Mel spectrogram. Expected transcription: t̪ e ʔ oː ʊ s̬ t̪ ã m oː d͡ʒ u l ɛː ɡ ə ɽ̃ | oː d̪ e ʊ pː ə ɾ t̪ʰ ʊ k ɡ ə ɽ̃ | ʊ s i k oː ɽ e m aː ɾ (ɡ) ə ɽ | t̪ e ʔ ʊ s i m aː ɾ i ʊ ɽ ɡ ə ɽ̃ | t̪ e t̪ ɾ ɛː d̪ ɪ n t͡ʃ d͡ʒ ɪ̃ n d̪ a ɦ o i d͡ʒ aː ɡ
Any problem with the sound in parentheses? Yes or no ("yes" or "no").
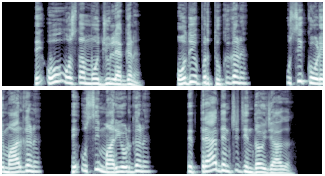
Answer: no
